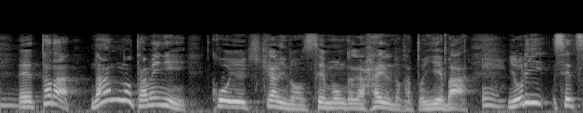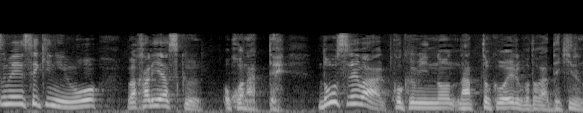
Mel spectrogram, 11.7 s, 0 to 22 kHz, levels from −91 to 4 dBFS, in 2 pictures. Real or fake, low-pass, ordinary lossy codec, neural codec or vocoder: real; 7.2 kHz; none; none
